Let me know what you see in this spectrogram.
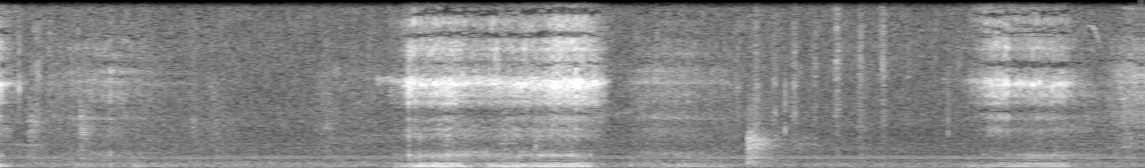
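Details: Sleeping parent, filmed by their son: two rough, rattling snores on breathing in, a few seconds apart, in a quiet room with a steady hum.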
